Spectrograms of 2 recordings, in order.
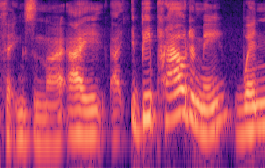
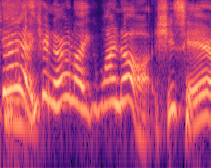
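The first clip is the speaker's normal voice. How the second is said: high, louder carefree reply; breezy Sharon; 4 dB louder, slower than usual. Retold or imitated. Imitating Sharon casually offering the interview, high and breezy. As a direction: toss it off lightly.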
